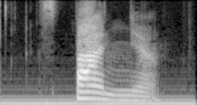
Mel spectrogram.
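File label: "spain", Italian; geography; gcompris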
